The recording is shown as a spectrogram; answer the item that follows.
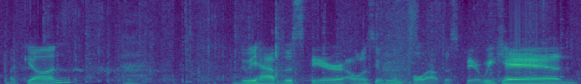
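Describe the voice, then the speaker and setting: A man's voice: mid-range voice, moderate pace, creaky, background noise. A man giving casual, rambling commentary while playing a video game, joking and talking to the screen. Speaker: let's play host.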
